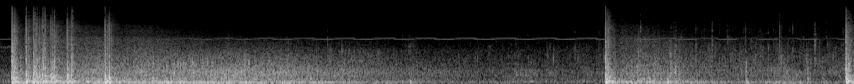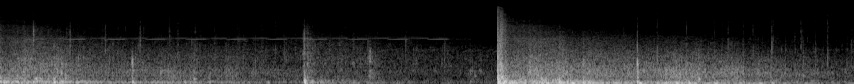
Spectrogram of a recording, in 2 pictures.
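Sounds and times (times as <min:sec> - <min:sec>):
firework crackle: 0:00.0 - 0:17.0
firework shells bursting: 0:00.0 - 0:17.0.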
